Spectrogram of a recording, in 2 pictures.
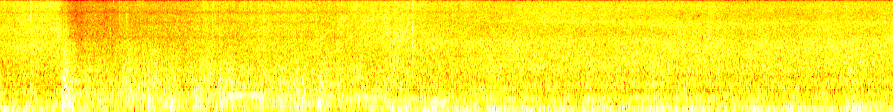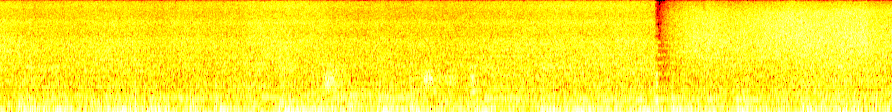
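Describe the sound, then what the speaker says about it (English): Heavy rain and strong hurricane-force wind in a storm roar as a dense, steady wash of noise that stays loud throughout, with occasional thumps and gusts and no talk. "The wind was as strong as a hurricane, the rain was pouring down"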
